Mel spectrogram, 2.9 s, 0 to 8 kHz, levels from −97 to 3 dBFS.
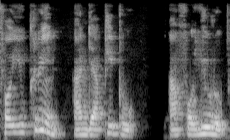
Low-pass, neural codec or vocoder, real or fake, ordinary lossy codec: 7.2 kHz; none; real; none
